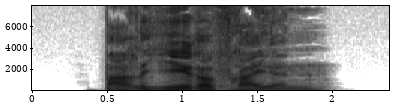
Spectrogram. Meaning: inflection of barrierefrei: 1. strong genitive masculine/neuter singular 2. weak/mixed genitive/dative all-gender singular 3. strong/weak/mixed accusative masculine singular 4. strong dative plural
- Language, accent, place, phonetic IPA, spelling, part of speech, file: German, Germany, Berlin, [baˈʁi̯eːʁəˌfʁaɪ̯ən], barrierefreien, adjective, De-barrierefreien.ogg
